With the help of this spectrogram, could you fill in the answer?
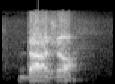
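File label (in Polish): "daza", Kurpie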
